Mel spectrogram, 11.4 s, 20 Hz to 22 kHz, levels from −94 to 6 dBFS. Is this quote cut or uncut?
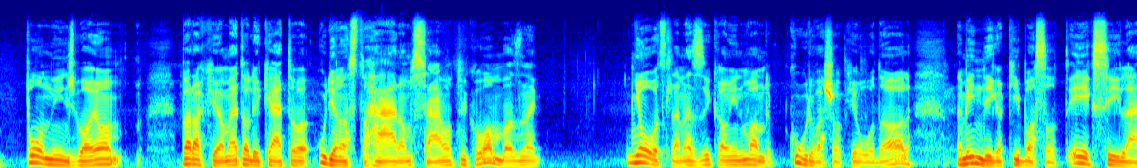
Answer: uncut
